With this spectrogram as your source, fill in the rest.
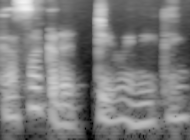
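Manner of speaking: mock-cynical voice. Describing the cynical voice the speaker was trained in, imitating a cynical voice. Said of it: "I've been trained in a cynical voice".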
